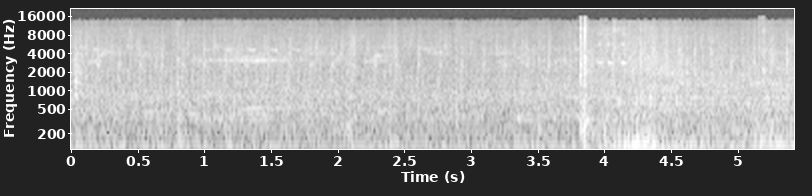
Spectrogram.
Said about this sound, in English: A gray truck drives up. A gray-haired man is behind the wheel.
